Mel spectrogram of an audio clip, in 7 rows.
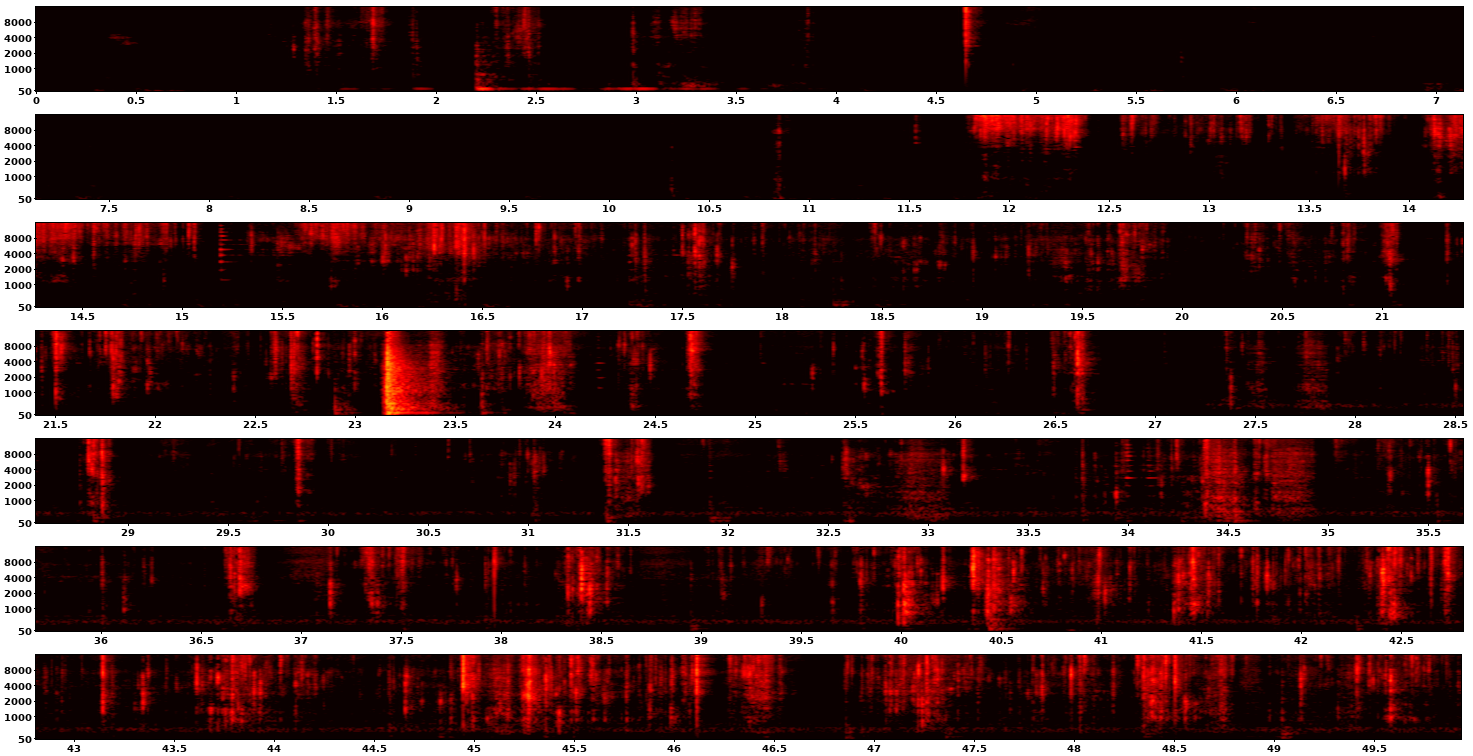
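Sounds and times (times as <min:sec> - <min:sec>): slime squishing wet crackles: 0:11.8 - 0:49.9.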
